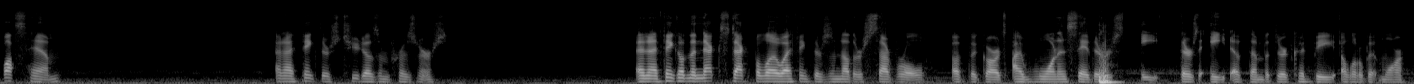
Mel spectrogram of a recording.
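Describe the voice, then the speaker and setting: A man's voice: mid-range voice, flat delivery, moderate pace, long pauses. Casual male game master over background noise. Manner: casual, conversational. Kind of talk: narrating a tabletop role-playing game.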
